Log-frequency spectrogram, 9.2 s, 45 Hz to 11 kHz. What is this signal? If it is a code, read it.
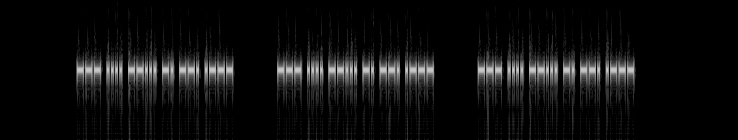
Morse code, heard as a keyed tone, about 42 wpm, 700 Hz. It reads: OH7NGJ OH7NGJ OH7NGJ
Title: DXCC-100 Call Signs - 6 Characters - Repeated 3x - 45wpm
